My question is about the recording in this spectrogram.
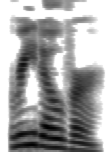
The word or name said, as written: read over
